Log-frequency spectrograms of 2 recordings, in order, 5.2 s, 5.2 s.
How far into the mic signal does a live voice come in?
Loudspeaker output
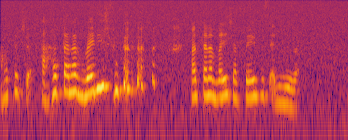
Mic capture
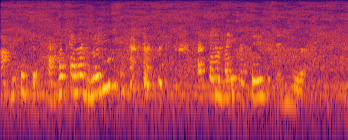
none

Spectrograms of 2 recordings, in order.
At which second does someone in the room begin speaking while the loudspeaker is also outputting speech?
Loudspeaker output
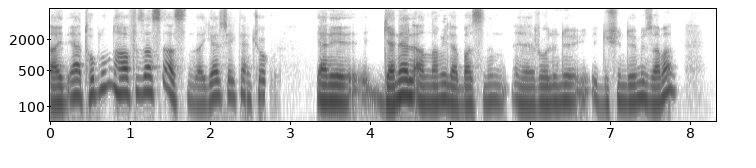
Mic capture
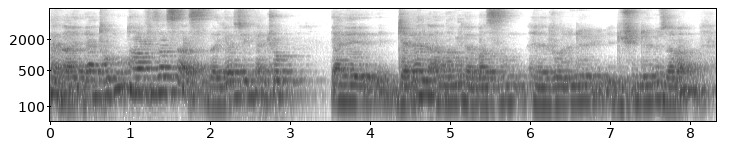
none

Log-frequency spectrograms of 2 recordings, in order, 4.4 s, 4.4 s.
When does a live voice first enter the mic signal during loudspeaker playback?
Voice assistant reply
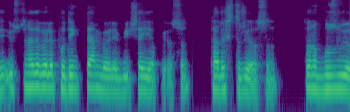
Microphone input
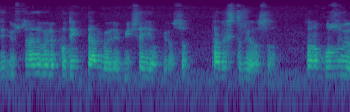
none

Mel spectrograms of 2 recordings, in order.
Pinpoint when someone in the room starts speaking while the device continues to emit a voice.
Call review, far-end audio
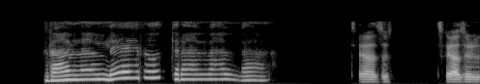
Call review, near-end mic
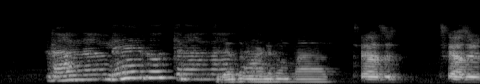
2.1 s

